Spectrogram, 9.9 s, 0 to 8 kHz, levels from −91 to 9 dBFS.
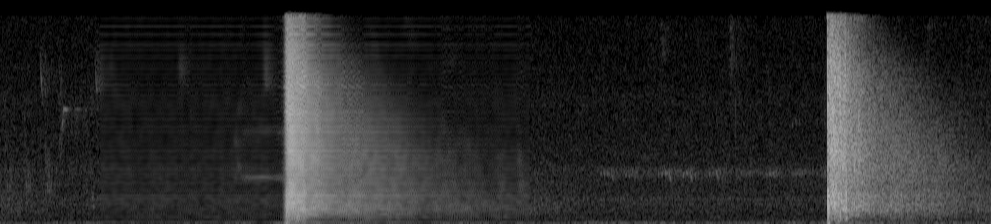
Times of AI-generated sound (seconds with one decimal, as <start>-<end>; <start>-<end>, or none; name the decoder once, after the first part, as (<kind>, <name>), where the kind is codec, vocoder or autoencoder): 1.0-5.3 (vocoder, Vocos)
